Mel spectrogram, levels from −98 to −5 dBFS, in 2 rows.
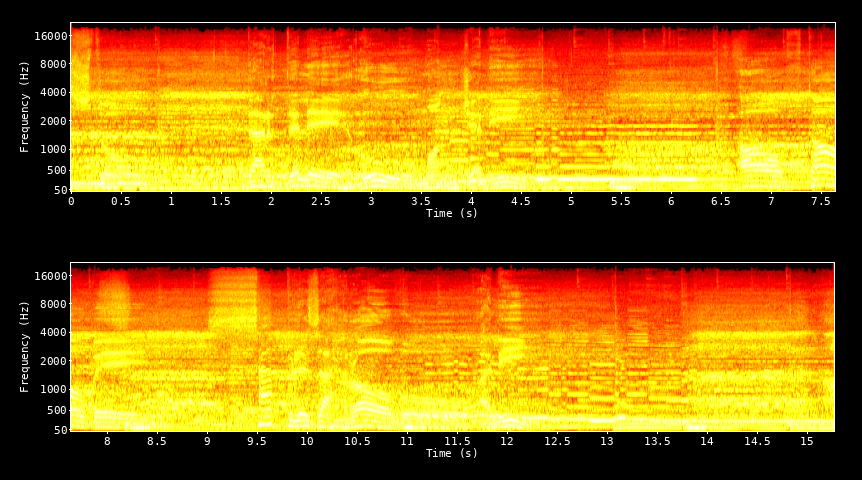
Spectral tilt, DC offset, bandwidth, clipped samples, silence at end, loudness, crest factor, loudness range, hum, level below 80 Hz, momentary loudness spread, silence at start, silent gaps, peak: -4.5 dB/octave; under 0.1%; 19 kHz; under 0.1%; 0 s; -10 LUFS; 10 dB; 2 LU; none; -28 dBFS; 3 LU; 0 s; none; 0 dBFS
